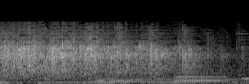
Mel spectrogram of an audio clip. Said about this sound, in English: Give Him a big hand clap of praise if you love Him tonight. Amen.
